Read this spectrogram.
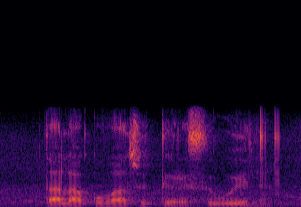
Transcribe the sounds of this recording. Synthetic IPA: talakuβaʂitir̤isiwiːla

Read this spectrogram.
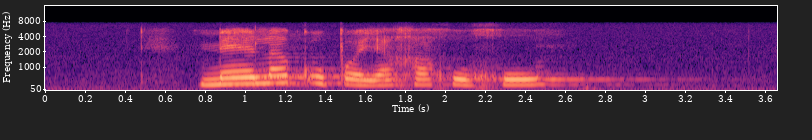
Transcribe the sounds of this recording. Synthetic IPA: nɛlakʼʊpʼɔjaχaχʊɣʊ

